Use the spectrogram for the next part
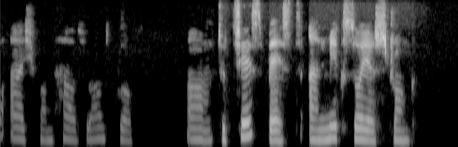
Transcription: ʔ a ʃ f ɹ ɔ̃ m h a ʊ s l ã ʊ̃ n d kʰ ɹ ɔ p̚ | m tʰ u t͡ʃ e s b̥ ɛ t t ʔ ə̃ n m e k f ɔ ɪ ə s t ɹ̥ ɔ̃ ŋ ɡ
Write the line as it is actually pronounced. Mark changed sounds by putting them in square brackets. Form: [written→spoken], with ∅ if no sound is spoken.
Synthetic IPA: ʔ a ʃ f ɹ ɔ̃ m h a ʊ s [l→ɹ] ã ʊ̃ n d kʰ ɹ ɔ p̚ | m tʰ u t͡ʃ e s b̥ ɛ [t→s] t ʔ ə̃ n m e k [f→s] ɔ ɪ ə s t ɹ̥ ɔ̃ ŋ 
